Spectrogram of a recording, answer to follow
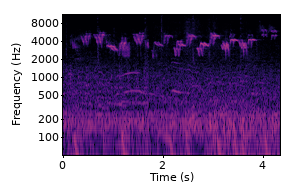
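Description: Birds chirping, a quick, overlapping run of short high chirps, over a steady low outdoor rumble.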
